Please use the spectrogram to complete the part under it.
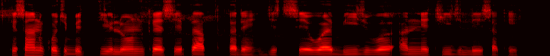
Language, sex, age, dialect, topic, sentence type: Hindi, male, 25-30, Awadhi Bundeli, agriculture, question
